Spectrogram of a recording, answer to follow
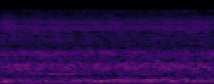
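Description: Studio audience applauding, a steady even clatter heard through a television speaker.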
